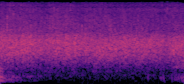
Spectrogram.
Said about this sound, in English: Let's clap for Jesus for all that the Lord is doing.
